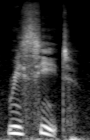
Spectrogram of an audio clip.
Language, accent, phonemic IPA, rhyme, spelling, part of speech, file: English, US, /ɹɪˈsit/, -iːt, receipt, noun / verb, En-us-receipt.ogg
- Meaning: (noun) 1. The act of receiving, or the fact of having been received 2. The fact of having received a blow, injury etc 3. A quantity or amount received; takings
